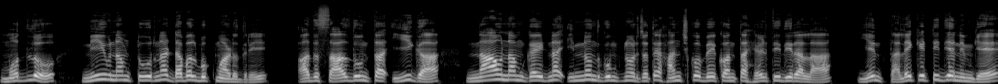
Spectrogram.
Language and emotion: Kannada, angry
